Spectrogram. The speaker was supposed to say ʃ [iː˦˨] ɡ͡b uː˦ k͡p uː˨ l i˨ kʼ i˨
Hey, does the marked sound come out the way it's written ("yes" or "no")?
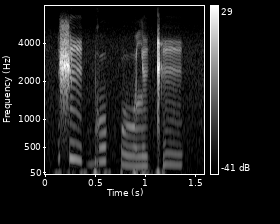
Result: yes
